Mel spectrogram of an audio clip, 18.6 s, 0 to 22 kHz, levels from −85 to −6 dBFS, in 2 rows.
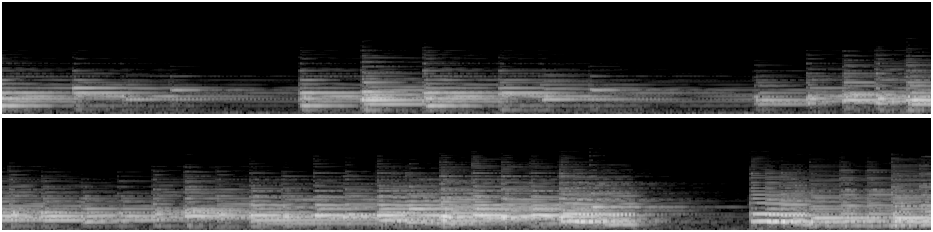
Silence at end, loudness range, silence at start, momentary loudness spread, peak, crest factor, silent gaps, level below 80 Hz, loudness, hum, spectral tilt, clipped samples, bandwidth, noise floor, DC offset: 0 s; 12 LU; 0 s; 16 LU; -10 dBFS; 18 dB; none; -62 dBFS; -27 LUFS; none; -9.5 dB/octave; under 0.1%; 6 kHz; -57 dBFS; under 0.1%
